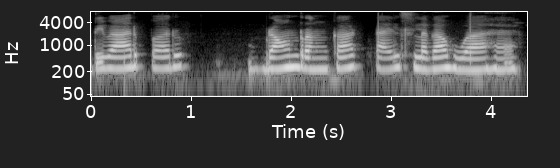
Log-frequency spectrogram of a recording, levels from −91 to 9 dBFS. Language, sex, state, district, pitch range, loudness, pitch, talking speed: Hindi, female, Jharkhand, Garhwa, 230-250 Hz, -14 LUFS, 240 Hz, 125 wpm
